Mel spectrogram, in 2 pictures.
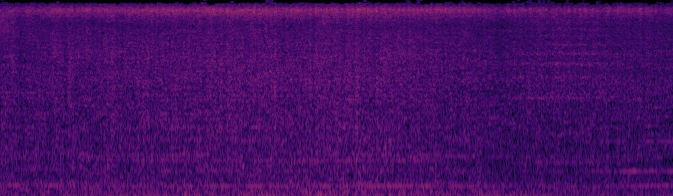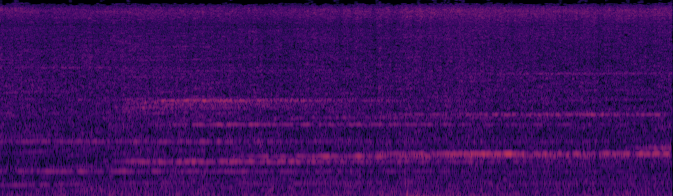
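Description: Wind buffets and roars past the microphone.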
